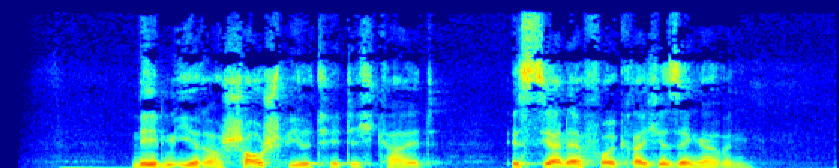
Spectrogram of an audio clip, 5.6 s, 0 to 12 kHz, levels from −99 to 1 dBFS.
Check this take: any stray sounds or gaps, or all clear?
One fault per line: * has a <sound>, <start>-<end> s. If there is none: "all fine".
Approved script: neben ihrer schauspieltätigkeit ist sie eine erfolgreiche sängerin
all fine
